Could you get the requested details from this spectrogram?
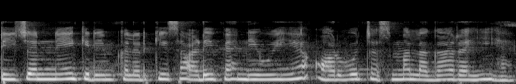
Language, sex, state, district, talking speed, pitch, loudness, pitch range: Hindi, female, Chhattisgarh, Bilaspur, 185 wpm, 230 Hz, -15 LUFS, 220-240 Hz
